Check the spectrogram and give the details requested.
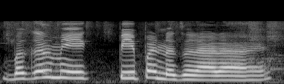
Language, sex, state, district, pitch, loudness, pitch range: Hindi, female, West Bengal, Alipurduar, 265 Hz, -14 LUFS, 205-295 Hz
